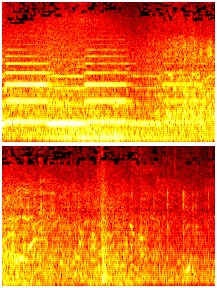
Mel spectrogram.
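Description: Ambulance two-tone siren, stepping between its two notes roughly every half-second; it stops about two seconds in, leaving quieter street sound with one sharp knock near the end.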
